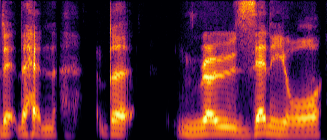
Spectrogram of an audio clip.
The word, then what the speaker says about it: Rosenior: Rosenia, and I've just said it then, but Rosenior is the family's preferred pronunciation. But to my knowledge, because Rosinia has been so commonplace for 40 years, they're fine with that as well.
